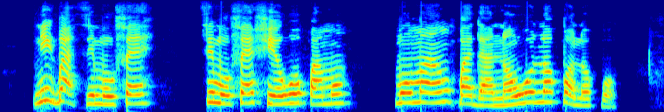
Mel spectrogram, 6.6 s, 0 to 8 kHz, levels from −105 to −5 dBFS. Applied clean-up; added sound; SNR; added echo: none; none; none; none.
